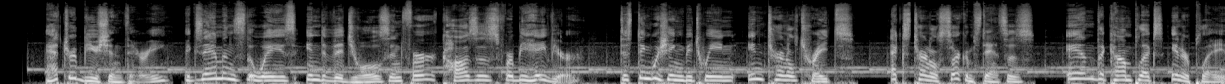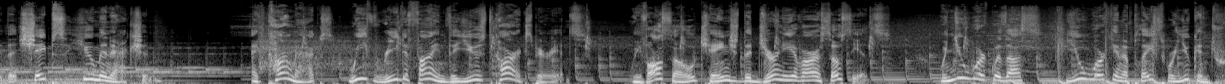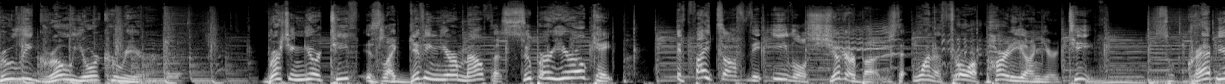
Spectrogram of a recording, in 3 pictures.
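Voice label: narration, voiceover; Voiceover Artist; Narration Demo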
